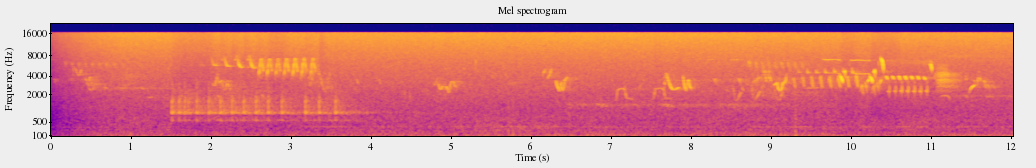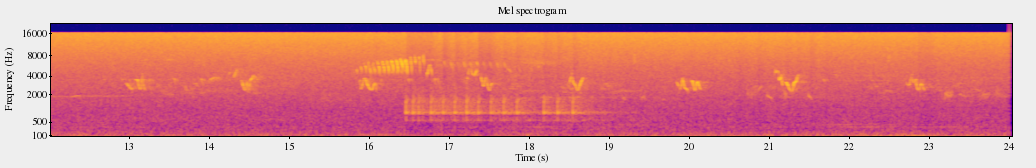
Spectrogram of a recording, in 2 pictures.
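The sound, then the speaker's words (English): Black-and-white warbler singing thin, high, squeaky notes in quick repeated series across several phrases over steady background hiss. A lower buzzy tone sounds twice. “Black and white warbler.”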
